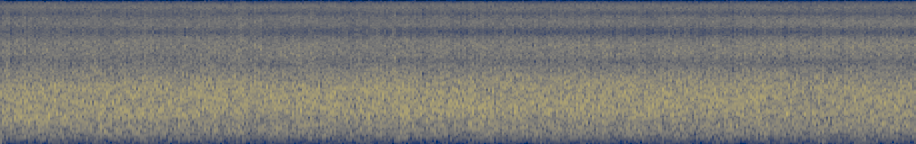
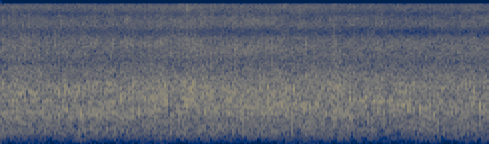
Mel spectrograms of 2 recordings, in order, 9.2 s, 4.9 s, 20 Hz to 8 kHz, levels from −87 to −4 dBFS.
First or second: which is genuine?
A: first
